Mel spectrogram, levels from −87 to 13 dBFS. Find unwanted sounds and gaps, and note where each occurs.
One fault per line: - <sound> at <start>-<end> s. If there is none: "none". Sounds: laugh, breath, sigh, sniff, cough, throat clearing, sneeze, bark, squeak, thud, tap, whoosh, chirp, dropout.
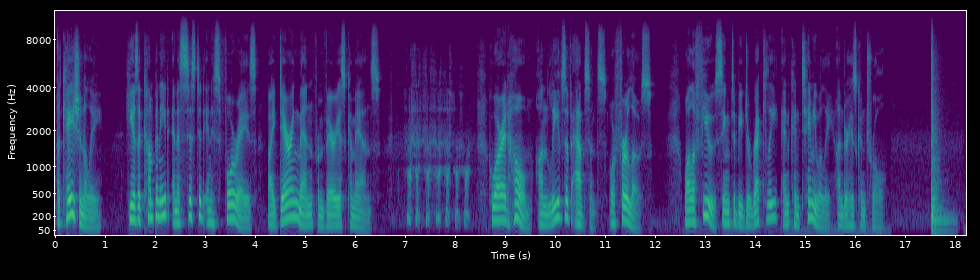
- laugh at 6.9-8.4 s
- thud at 17.5-18.1 s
